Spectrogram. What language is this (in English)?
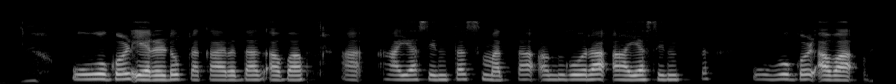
Kannada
